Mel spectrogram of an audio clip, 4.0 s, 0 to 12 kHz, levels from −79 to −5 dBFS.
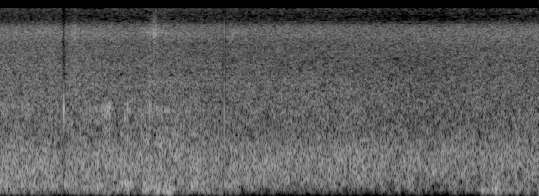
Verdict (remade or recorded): recorded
